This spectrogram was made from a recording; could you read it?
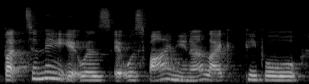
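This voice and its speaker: Young syrian aussie woman, medium pitch, casual storytelling, says like and you know a lot. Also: moderate pace. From Aleppo, Syria. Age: early 20s. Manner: informal, reflective, frequent "you know" and "like". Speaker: interview guest.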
